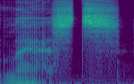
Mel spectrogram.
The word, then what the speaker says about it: lasts: Did you pronounce the final S there? Yeah, enjoy the moment while it lasts.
